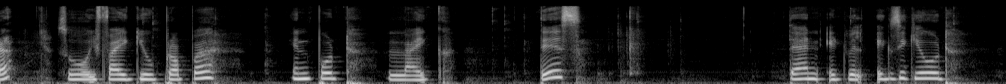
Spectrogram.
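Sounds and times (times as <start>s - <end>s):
faint keyboard keystrokes: 6.0s - 6.9s.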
